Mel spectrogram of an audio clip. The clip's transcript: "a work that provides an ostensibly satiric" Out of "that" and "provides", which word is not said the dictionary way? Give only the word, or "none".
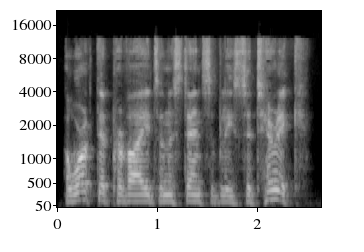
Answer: none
